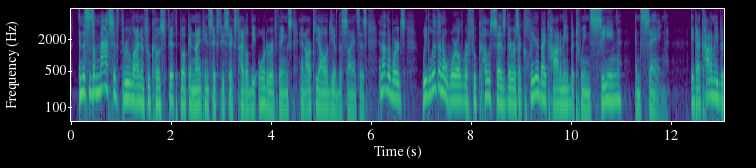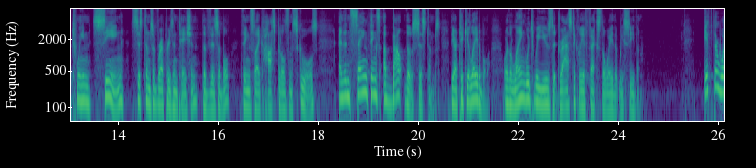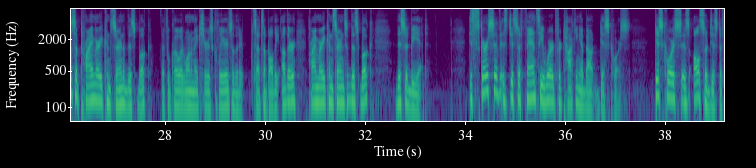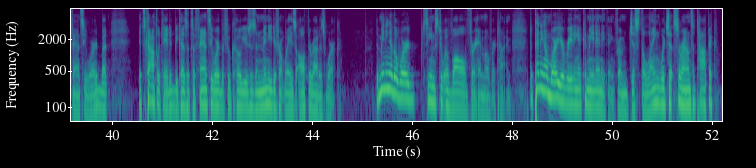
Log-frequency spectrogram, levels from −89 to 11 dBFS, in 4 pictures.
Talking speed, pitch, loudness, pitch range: 205 wpm, 115 Hz, -26 LUFS, 100-135 Hz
